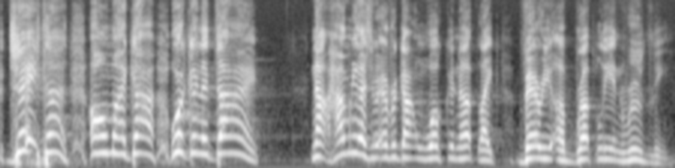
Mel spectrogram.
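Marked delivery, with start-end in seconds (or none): 0.1-2.6 high-pitched mock panic; shriek-like hammed-up alarm to wake a sleeper; crazy panicking disciple. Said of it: "some crazy disciple says".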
